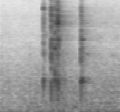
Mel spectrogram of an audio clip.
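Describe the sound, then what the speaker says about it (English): Chopped pecans dropped into a mixing bowl while baking banana pecan bread, heard as a short cluster of light, sharp clicks and rattles, followed a moment later by one more small clatter, close and fairly quiet. "Next, we'll put my chopped pecans in here."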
